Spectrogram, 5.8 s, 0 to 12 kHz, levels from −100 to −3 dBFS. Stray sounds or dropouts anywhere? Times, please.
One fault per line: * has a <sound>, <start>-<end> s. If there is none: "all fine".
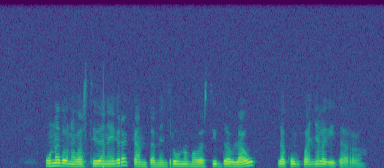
all fine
